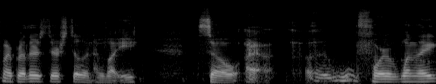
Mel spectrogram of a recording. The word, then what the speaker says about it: Hawaii: originally from Hawaii which some people I know they pronounce it Hawaii but the real word the native Hawaiian pronounce it ha now I have native Hawaiian blood in me so and I like to try to pronounce it correctly so it's pronounced Havi they're in a different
